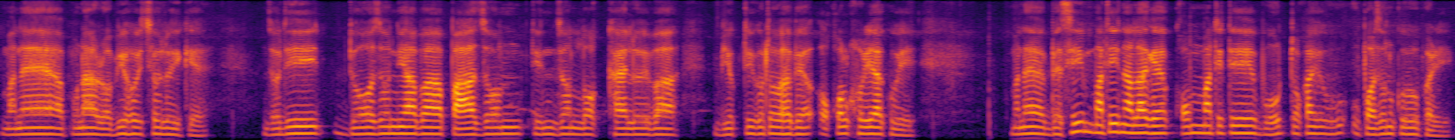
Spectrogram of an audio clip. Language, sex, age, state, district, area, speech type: Assamese, male, 30-45, Assam, Dhemaji, urban, spontaneous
